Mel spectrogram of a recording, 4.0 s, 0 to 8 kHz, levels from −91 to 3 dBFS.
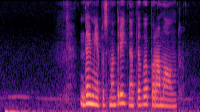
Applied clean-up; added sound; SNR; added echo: none; none; none; none.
